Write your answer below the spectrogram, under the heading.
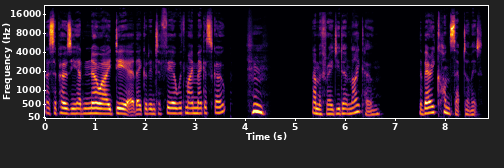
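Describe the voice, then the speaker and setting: Haughty, sardonic sorceress played by a woman, low-voiced. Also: a little mellow, no echo, natural voice. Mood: dry, composed. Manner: haughty, dry, measured, formal diction. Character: proud, sardonic, commanding sorceress. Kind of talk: video game voice acting.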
